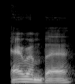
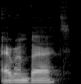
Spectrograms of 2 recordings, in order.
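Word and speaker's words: Erembert: brother aaron burr or aaron burt now the reason why i say erin bear or aaron burt it's because sometimes the t is silent it just depends which dialect you pronounce in after his death in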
